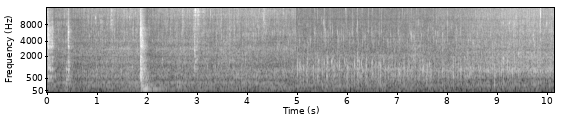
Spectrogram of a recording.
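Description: Chicken pieces browning in a pot for a traditional French pot roast, a steady close sizzle and bubbling with a few clattering knocks early on, continuing loud and unbroken.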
